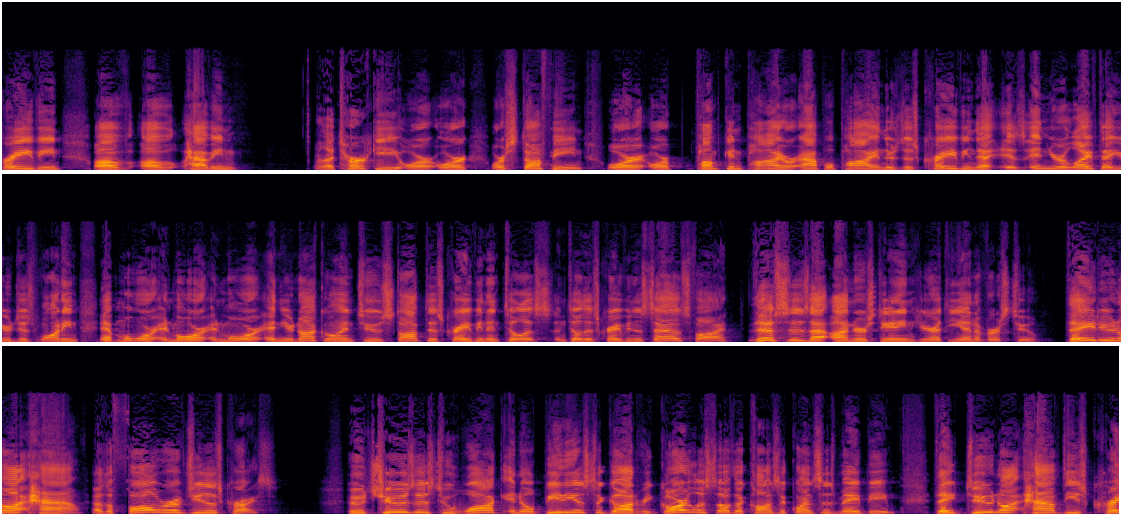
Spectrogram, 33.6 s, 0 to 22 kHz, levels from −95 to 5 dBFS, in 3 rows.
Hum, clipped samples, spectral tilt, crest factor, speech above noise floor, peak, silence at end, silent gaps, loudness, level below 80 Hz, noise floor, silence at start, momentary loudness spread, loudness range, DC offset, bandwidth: none; under 0.1%; -2 dB/octave; 20 dB; 57 dB; -4 dBFS; 0 s; none; -24 LUFS; -66 dBFS; -81 dBFS; 0 s; 10 LU; 4 LU; under 0.1%; 16 kHz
